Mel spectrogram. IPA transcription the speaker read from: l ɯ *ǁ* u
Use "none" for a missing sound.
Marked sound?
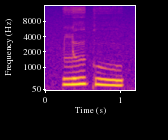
k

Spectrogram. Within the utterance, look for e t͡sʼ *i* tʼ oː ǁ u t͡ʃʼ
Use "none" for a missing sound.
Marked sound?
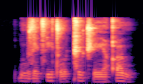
i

